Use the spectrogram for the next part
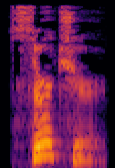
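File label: "searcher", British English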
